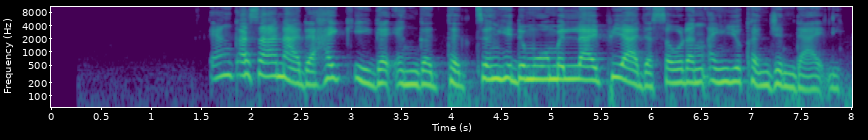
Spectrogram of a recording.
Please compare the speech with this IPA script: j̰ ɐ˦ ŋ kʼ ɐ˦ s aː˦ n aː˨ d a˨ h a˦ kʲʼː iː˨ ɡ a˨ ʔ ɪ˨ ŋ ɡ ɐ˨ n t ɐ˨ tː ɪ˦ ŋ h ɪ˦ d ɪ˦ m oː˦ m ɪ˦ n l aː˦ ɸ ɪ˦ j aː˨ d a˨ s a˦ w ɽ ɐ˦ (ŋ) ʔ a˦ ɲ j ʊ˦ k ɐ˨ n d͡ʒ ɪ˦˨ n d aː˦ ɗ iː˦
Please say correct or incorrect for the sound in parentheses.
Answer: correct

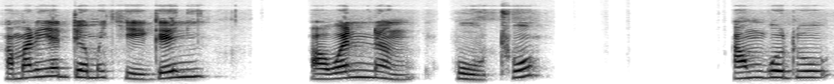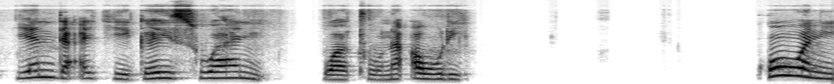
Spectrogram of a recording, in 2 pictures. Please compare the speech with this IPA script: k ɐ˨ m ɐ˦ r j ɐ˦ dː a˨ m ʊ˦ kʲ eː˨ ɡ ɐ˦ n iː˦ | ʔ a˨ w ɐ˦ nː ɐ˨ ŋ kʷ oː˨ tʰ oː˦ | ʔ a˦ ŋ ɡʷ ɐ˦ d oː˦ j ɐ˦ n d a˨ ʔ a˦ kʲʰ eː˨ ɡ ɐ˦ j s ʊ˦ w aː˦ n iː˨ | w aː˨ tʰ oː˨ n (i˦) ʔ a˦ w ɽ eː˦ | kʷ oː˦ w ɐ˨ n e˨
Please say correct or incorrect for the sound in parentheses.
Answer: incorrect: a˦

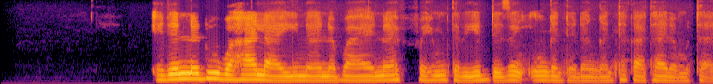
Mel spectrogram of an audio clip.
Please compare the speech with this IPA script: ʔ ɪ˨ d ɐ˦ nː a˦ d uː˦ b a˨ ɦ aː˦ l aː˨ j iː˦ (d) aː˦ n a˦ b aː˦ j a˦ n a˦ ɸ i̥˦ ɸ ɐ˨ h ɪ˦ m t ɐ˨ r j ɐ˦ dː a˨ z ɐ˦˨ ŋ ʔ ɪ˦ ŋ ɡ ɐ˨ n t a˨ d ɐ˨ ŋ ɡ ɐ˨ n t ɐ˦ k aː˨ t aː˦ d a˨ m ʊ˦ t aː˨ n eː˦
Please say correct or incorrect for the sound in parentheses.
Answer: incorrect: n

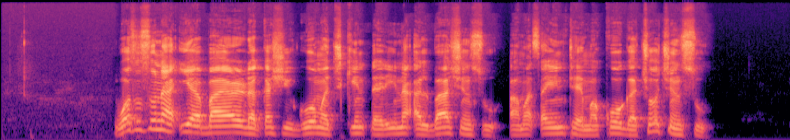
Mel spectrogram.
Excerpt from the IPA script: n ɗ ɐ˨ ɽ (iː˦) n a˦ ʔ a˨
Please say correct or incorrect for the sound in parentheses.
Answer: correct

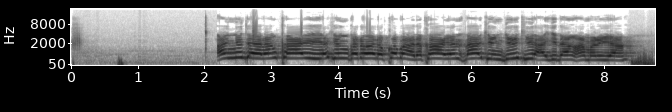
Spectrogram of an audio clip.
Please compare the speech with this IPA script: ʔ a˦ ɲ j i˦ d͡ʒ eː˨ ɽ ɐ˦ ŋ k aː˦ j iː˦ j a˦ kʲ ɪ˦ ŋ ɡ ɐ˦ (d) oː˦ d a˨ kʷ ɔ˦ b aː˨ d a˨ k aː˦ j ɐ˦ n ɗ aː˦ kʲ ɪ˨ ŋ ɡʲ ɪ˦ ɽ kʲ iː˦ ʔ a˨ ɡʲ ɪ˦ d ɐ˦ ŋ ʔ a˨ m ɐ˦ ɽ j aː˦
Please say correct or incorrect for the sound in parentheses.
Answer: correct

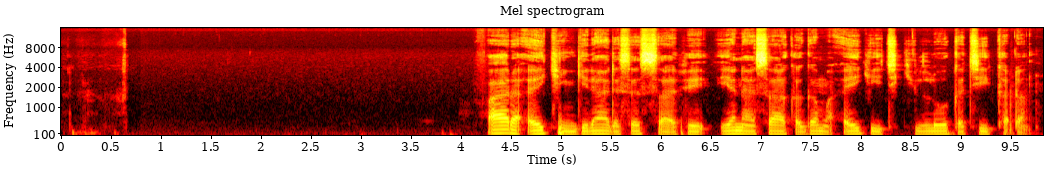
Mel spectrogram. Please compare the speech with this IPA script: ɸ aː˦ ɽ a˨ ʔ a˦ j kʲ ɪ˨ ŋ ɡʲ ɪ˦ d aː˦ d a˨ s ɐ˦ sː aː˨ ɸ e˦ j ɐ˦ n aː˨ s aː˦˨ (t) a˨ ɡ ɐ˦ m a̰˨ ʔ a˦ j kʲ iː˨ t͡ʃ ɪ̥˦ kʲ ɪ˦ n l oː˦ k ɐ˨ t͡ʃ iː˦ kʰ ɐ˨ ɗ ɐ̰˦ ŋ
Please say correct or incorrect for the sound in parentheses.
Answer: incorrect: k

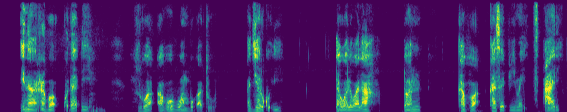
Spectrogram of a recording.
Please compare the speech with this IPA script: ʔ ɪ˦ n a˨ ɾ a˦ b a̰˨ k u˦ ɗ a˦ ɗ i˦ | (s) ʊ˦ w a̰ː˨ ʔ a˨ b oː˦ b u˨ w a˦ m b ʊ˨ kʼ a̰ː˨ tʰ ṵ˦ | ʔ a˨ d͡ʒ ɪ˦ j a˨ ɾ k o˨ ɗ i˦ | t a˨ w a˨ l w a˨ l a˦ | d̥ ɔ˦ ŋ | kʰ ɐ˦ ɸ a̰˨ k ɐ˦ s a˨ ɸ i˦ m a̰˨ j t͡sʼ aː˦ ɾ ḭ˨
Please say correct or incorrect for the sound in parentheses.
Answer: incorrect: z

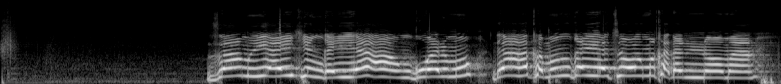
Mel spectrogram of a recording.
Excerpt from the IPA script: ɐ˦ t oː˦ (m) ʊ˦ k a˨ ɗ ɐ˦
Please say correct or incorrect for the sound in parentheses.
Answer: correct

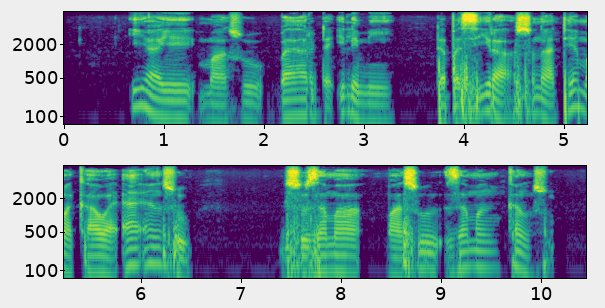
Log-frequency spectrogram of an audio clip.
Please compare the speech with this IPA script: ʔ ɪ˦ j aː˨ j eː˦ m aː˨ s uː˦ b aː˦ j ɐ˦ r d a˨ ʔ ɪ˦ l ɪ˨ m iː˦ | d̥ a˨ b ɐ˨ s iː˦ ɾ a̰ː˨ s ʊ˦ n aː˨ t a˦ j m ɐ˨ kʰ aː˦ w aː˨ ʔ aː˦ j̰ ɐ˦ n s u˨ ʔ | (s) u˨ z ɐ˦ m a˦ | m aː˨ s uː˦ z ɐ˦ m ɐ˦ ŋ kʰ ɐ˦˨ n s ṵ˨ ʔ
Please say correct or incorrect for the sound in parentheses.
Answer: correct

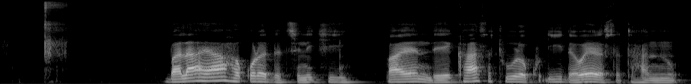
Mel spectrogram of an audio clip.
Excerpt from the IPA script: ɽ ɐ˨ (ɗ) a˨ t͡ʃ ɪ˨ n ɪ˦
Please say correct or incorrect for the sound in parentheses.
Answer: incorrect: d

